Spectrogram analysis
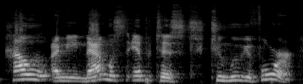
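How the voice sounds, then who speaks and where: A man's voice: high voice, a little fast. A man hosting a podcast interview, asking questions with frequent fillers and short agreeing replies. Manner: friendly, many short backchannels and fillers. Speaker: podcast host. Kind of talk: casual interview.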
